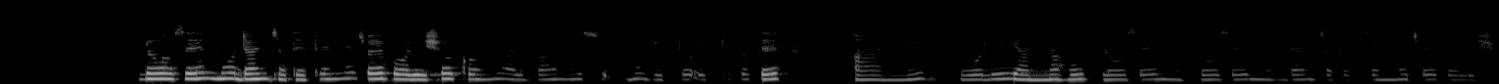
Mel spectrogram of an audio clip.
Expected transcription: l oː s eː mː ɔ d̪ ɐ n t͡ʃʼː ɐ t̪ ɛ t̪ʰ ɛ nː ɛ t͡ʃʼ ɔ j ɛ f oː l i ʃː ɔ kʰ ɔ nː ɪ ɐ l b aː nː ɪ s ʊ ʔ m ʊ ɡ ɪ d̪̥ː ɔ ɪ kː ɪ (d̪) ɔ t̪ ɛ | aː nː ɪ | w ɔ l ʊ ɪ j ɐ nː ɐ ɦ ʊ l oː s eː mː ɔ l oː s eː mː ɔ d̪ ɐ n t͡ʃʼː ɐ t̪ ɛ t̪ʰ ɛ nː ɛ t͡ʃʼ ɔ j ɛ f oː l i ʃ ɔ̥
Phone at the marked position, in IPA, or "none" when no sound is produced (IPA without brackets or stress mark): t̪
